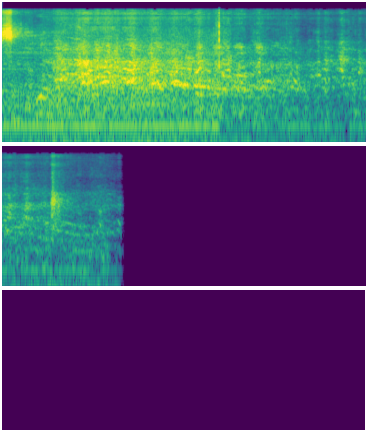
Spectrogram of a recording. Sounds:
Speech

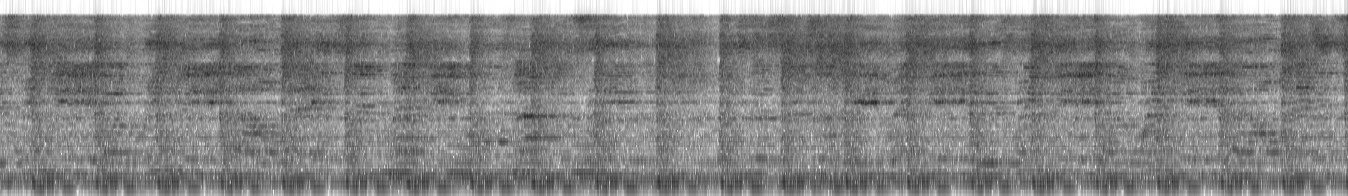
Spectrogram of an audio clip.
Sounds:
Music, Disco

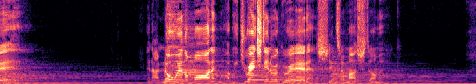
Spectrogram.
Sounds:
Music

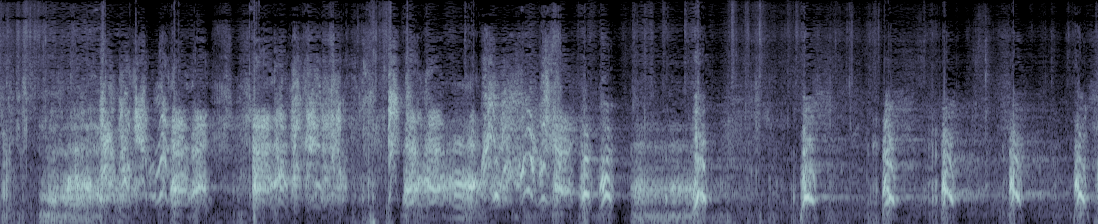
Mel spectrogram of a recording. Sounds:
Yip, Bow-wow, Whimper (dog), Dog, Animal, pets

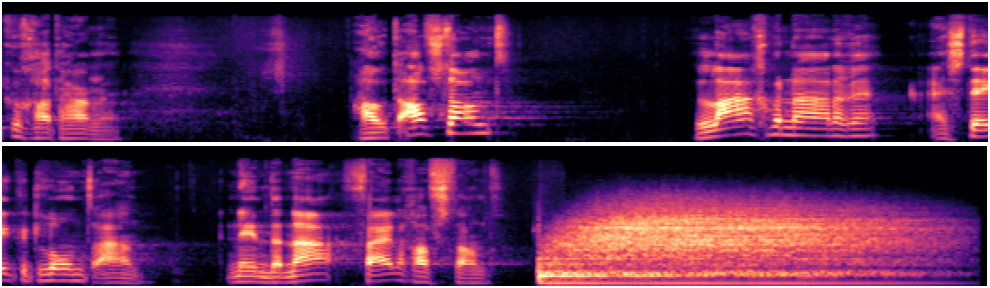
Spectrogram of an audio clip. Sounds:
Speech

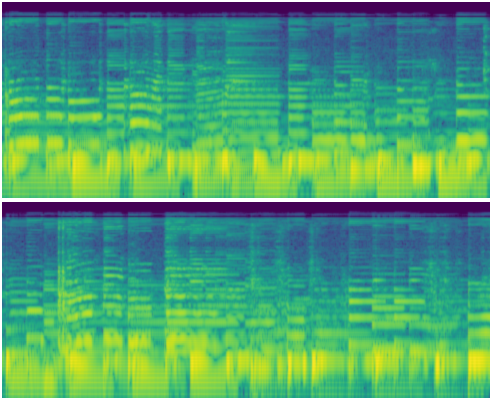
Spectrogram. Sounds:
playing steel guitar

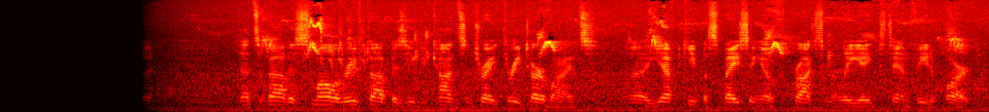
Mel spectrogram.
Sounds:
Speech

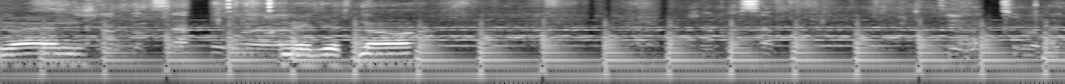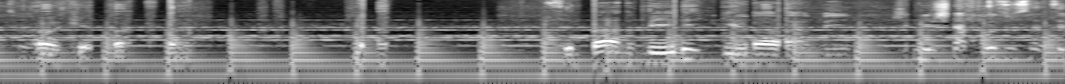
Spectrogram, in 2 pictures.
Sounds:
Speech, Music

